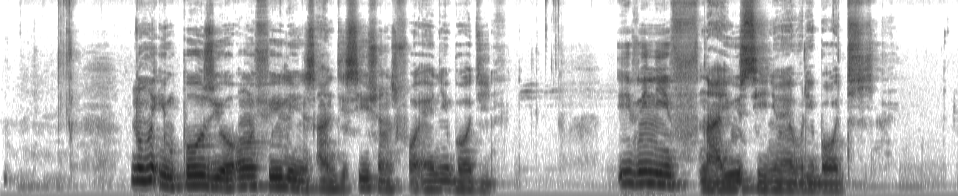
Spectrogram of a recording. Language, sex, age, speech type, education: Nigerian Pidgin, male, 15-29, spontaneous, tertiary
